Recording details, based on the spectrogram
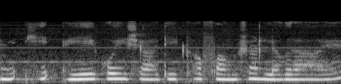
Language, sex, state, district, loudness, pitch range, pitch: Hindi, female, Bihar, Kaimur, -13 LUFS, 230-250 Hz, 240 Hz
